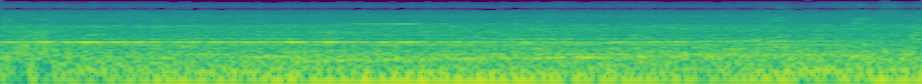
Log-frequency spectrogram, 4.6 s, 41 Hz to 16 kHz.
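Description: Siemens C651 metro train pulling away from an elevated station: a steady low rumble of the train on the track, with the high hum of its GTO-VVVF traction equipment holding one tone and fading out about halfway through.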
